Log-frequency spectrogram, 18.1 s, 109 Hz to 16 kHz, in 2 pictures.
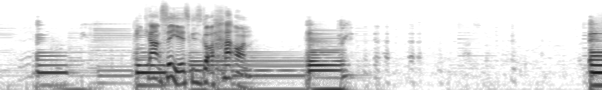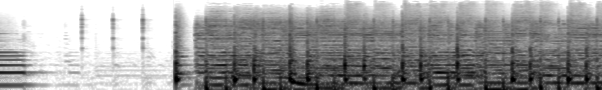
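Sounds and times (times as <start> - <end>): guitar chord ringing: 0.6 - 5.2, 11.9 - 18.0
rock band playing: 2.0 - 4.0, 11.6 - 18.0
drumstick clicks: 10.3 - 11.4.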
